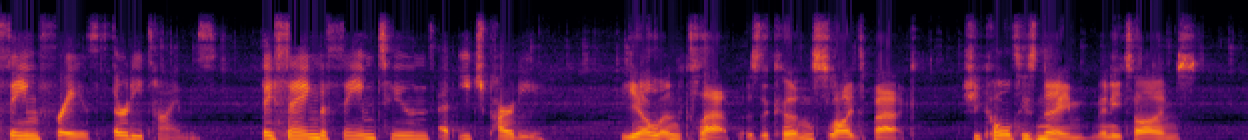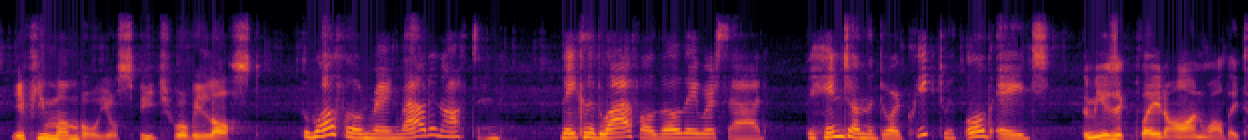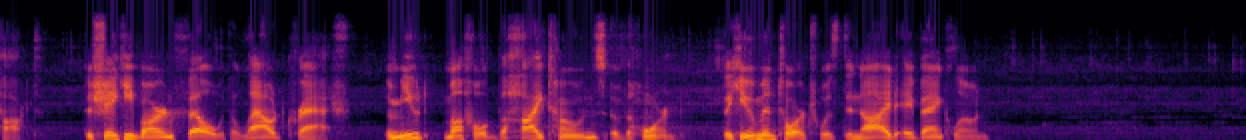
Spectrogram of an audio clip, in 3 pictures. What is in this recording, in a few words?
Wind microphone sample; Bose QC Ultra Headphones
